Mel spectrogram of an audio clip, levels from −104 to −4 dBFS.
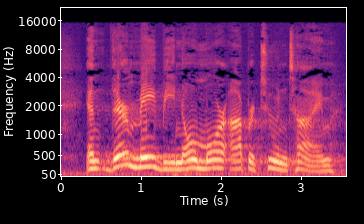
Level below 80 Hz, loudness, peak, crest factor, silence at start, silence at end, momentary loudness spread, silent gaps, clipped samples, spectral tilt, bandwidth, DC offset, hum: -42 dBFS; -14 LUFS; 0 dBFS; 14 dB; 0.05 s; 0 s; 10 LU; none; under 0.1%; -6 dB/octave; 16 kHz; under 0.1%; none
